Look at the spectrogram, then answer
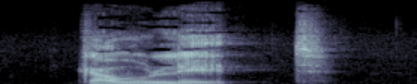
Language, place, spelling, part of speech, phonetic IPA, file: Occitan, Béarn, caulet, noun, [kawˈlet], LL-Q14185 (oci)-caulet.wav
- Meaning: (Brassica spp.) cabbage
